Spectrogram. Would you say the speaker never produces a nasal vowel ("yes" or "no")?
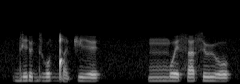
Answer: yes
